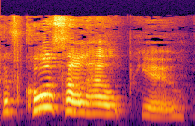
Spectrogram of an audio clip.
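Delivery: high, loud panicky promise; panicked cry. A narrator's reading. Mister Mean to the washerwoman, crying in a panic. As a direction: blurt the promise, pitched right up. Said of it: "he cried in a panic".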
